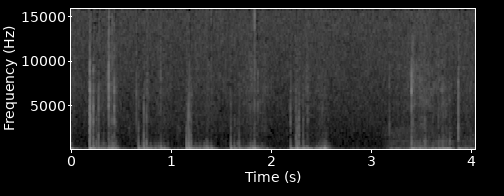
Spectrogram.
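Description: Long nails tap and scratch the surface of a stack of flat beeswax-coated cotton wraps. They make a series of dull, low, muffled thumps with brief scratchy texture. Each hit dies away quickly, with quiet pauses between bursts.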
